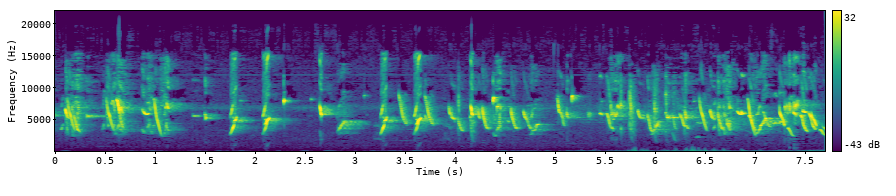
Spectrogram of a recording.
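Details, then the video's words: Saffron finches at a feeder make a lot of noise: rapid, sharp, high chirps and short trills tumble together almost without pause, with a low rumble rising in the last couple of seconds. "Canário da terra fazendo muito barulho na seva"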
